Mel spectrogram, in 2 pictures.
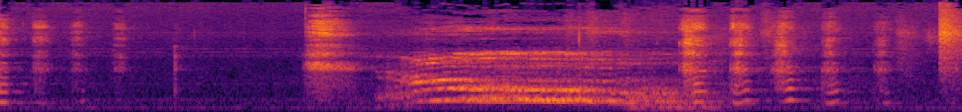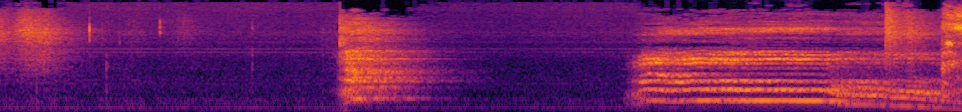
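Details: A jealous Siberian Husky gives long, throaty, warbling moans that rise and fall like Chewbacca noises, with short whiny breaks between.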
